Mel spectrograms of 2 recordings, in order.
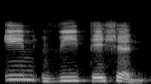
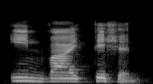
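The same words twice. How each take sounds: First: The 'vi' has a short 'ih' vowel. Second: The 'vi' rhymes with 'eye', as in invite. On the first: The speaker calls it right. "it is invitation" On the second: The speaker calls it wrong. "not invitation"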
